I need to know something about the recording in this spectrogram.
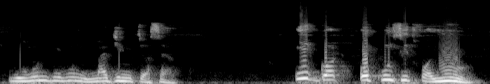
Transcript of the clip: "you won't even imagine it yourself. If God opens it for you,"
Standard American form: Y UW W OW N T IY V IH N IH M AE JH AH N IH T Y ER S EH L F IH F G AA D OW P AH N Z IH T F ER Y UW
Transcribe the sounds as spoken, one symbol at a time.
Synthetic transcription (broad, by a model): Y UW W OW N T IY V IH N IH M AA JH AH N IH T Y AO S EH L F IH F G AA D OW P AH N S IH T F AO Y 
